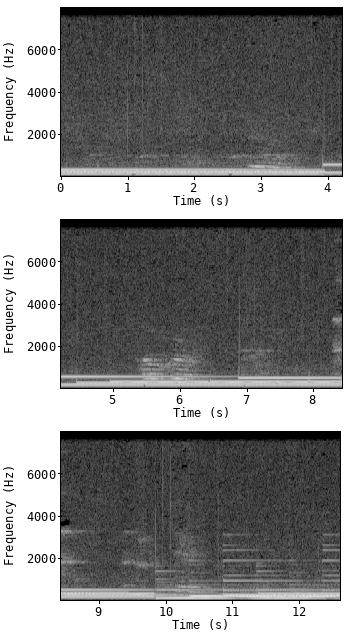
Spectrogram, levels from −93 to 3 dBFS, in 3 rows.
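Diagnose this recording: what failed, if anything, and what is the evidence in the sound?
Playback stage: the clip runs at the wrong sample rate, clocked out at two-thirds of its intended speed with no conversion, which fits 24 kHz material played at 16 kHz. From start to finish the sound is slowed to 0.667 times and lowered by about 7 semitones.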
